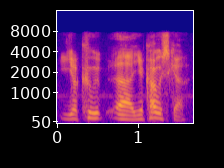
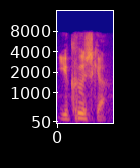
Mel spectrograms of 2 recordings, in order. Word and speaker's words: Yokosuka: There's a big naval base up north of us that I always called Yokosuka. It's spelled Yokouska. Japanese call it Yokosuka.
